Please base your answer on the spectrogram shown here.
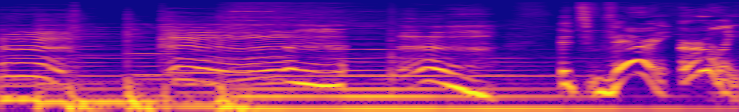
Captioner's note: yawning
